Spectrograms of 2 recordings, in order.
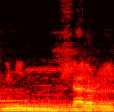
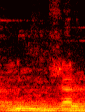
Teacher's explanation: এখানে একটা ওয়াজিব গুণা, মানে এটা হলো ইকফা গুণা, অস্পষ্ট করে পড়তে হবে।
